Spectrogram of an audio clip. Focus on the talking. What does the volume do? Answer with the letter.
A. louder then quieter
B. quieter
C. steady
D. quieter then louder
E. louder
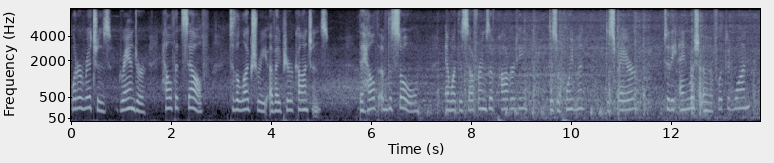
C.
